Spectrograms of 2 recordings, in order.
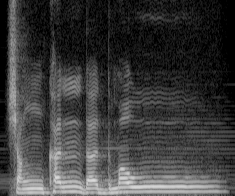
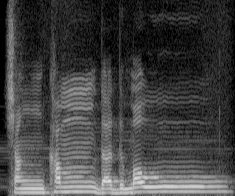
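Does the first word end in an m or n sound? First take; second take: n sound; m sound. First: The first word ends with an n sound. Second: The first word ends with a clear m sound. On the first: The speaker calls it right. "There is no ma in between now" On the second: The speaker calls it wrong. "first one ma we will chant again"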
